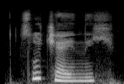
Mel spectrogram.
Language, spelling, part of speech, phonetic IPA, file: Russian, случайный, adjective, [sɫʊˈt͡ɕæjnɨj], Ru-случайный.ogg
- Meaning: 1. accidental, casual, fortuitous, chance 2. random, unpredictable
